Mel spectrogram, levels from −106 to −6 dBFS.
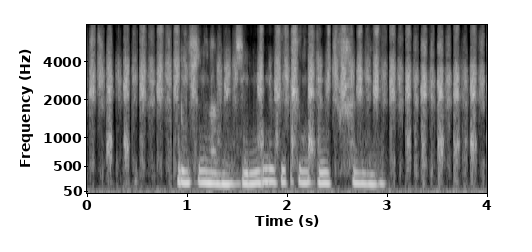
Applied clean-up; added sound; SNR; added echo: neural diffusion model UNIVERSE++.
